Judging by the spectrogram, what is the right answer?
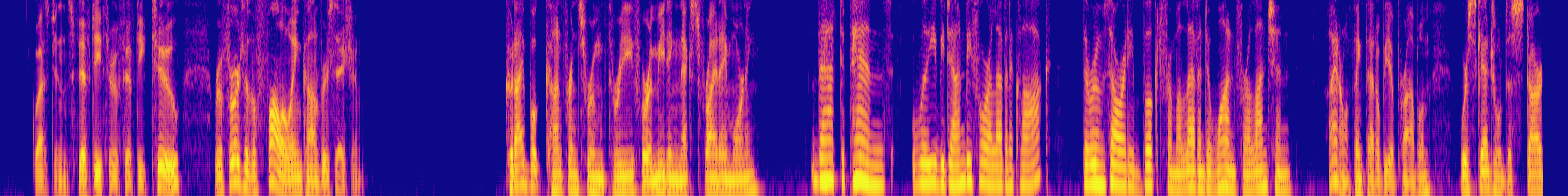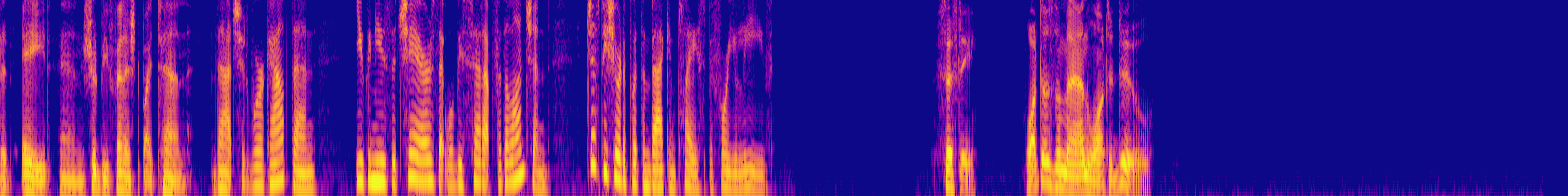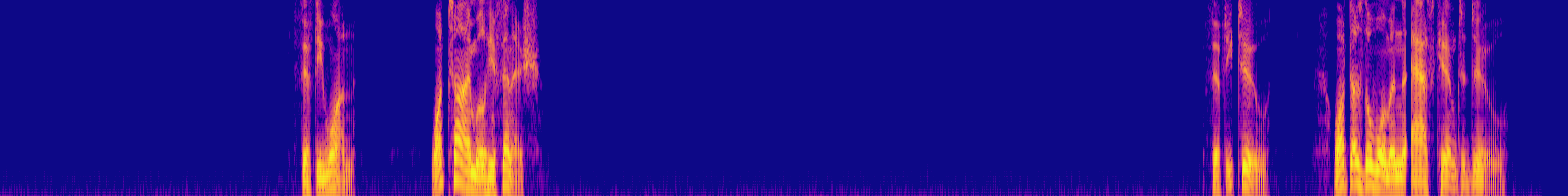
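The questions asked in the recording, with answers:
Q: What does the man want to do?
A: Book a conference room for a meeting

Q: What time will he finish?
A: By 10

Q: What does the woman ask him to do?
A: Put the chairs back in place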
